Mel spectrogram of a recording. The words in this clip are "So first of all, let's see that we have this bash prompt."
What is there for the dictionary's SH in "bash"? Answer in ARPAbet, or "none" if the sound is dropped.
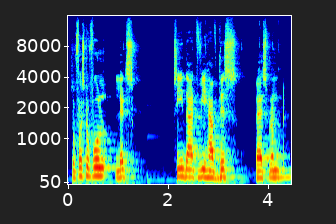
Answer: S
